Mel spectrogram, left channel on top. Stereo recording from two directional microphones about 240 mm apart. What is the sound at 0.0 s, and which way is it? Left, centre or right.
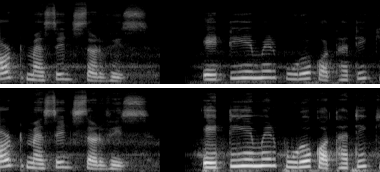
A woman's voice, centre.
